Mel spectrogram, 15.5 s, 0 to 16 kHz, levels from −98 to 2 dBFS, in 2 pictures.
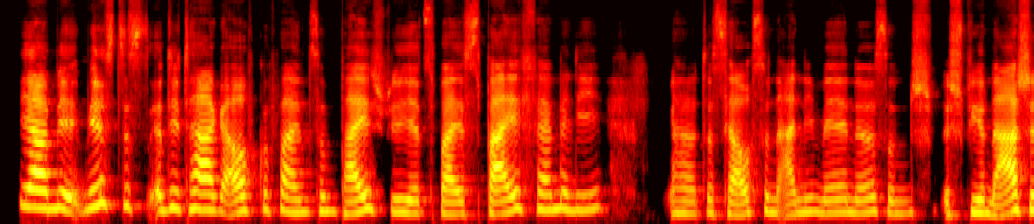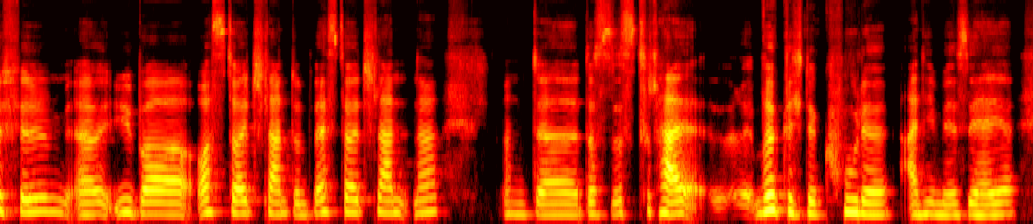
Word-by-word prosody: Ja, 295 -2 +8
ne, 275 -4 +1
mir 295 +6 +2
ist 340 -2 -7
es 315 0 -6
die 275 +2 -3
Tage 255 -3 +4
aufgefallen, 235 -2 -1
zum 230 +1 -6
Beispiel 220 +3 +1
jetzt 205 0 -4
bei 190 -1 +2
„Spy 195 +5 +3
Family“, 260 +1 -4 0.5
äh, 200 0 -7
das 205 +1 -10
ist 205 - -9
ja 185 -2 +1
auch 190 +4 -1
so 235 - -7
'n 215 - -5
Anime, 210 +2 -4
so 220 -3 -8
'n 195 +1 -12 0.2
Sp 185 - -8
Spionagefilm, 220 +3 +1
äh, 185 +1 -2
über 190 -3 +1
Ostdeutschland 200 -1 0
und 180 0 -7
Westdeutschland, 210 -1 -2
ne? 215 +2 -4 0.5
Und, 185 0 -10
äh, 175 0 0
das 190 0 -5
ist 195 +1 -6
total 215 +4 +5 0.4
wirklich 235 -6 +5
'ne 195 -2 -1
coole 185 -3 +1
Animeserie. 180 +1 -2
210 Hz, 160 wpm, -26 LUFS, 190-235 Hz, 0.5 s, Ja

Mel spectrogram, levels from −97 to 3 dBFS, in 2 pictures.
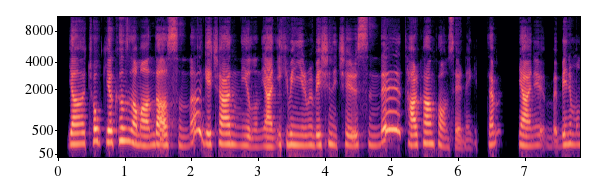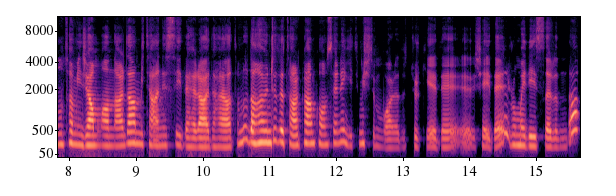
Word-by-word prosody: Ya, 220 0 +5
çok 270 +3 +1
yakın 250 +3 +6
zamanda 210 -4 +4
aslında 195 - -1
geçen 215 -1 +3
yılın, 170 -3 -8
yani, 175 +1 +2
2025'in 200 +1 -3
içerisinde 200 +3 -2 0.3
Tarkan 225 +3 +4
konserine 165 -7 -8
gittim. 210 +8 -7 0.3
Yani 195 -1 +1
b - - -11
benim 210 0 -4
unutamayacağım 205 -3 0
anlardan 190 +5 0
bir 215 - -9
tanesiydi 190 -2 -8
herhâlde 170 0 0
hayatımda. 170 - -4
Daha 245 0 +3
önce 250 +3 -1
de 250 - +3
Tarkan 225 +1 0
konserine 230 +3 -8
gitmiştim 215 -4 -14
bu 150 - -10
arada 150 0 -12
Türkiye'de, 165 -1 -11
eee, - - -15
şeyde - - -7
Rumeli 190 -2 -4
Hisarı'nda. 165 -2 -7
200 Hz, 135 wpm, -20 LUFS, 185-225 Hz, 0.3 s, yakın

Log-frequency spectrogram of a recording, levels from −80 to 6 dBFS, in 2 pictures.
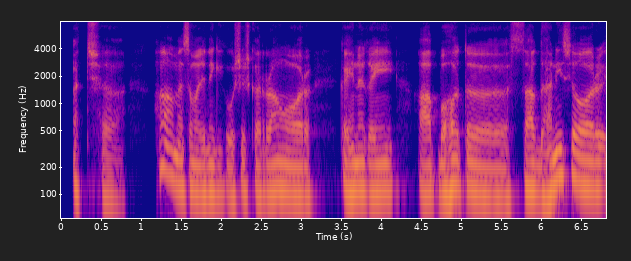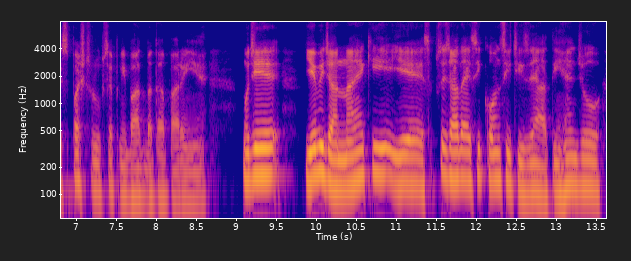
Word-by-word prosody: अच्छा। 85 -4 -6 0.4
हाँ, 165 - -3
मैं 125 -3 -2
समझने 105 -2 -3
की 100 0 -9
कोशिश 100 +2 -6
कर 100 -2 -6
रहा 105 0 -2
हूँ 110 -2 -3
और, 100 -2 -3 0.3
कहीं 110 -2 -2
न 110 0 -1
कहीं 105 0 -2 0.4
आप 105 0 -3
बहुत 115 +2 -2
अ, 95 -4 -3
सावधानी 105 +6 -2
से 155 0 -3
और 120 -4 0
स्पष्ट 115 +6 -3
रूप 110 -2 -7
से 110 +2 -6
अपनी 105 -2 -8
बात 95 0 -2
बता 90 0 -6
पा 85 - -5
रही 85 0 -6
हैं। 85 0 -9 0.5
मुझे, 160 +2 +7 0.3
ये 145 +2 +9
भी 170 - +9
जानना 125 -4 +5
है 145 +3 +4
कि 155 +2 -2
ये 135 -5 +3
सबसे 125 +6 -4
ज़्यादा 150 0 +4
ऐसी 145 +2 0
कौन-सी 140 -1 +1
चीज़ें 110 0 -1
आती 105 +1 -2
हैं 125 +4 0
जो 120 -1 -1
110 Hz, 190 wpm, -22 LUFS, 100-135 Hz, 0.5 s, ये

